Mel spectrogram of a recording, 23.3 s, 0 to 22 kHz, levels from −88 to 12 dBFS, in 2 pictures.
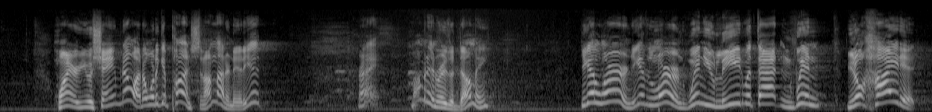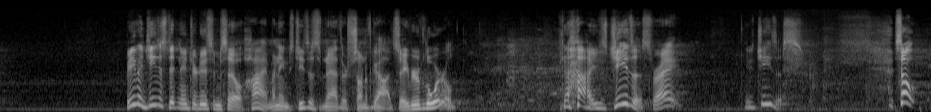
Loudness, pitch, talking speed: -27 LUFS, 225 Hz, 175 wpm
